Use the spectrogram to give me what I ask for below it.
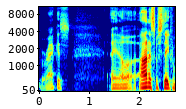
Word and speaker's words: Arrakis: theater review i think i called it arachnus instead of arrakis you know honest mistake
